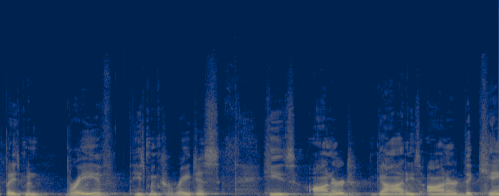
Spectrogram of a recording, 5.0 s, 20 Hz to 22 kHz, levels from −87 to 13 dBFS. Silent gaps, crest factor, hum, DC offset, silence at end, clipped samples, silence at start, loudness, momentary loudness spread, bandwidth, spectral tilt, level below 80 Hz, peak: none; 18 dB; none; under 0.1%; 0 s; under 0.1%; 0.05 s; -27 LUFS; 9 LU; 11.5 kHz; -6.5 dB/octave; -86 dBFS; -10 dBFS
